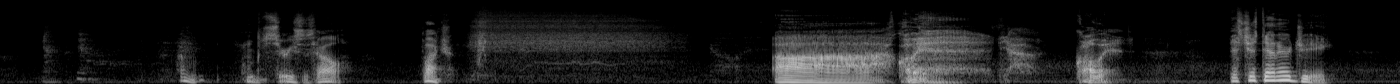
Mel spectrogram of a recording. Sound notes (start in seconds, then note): 4.7 Adamus takes a good deep breath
